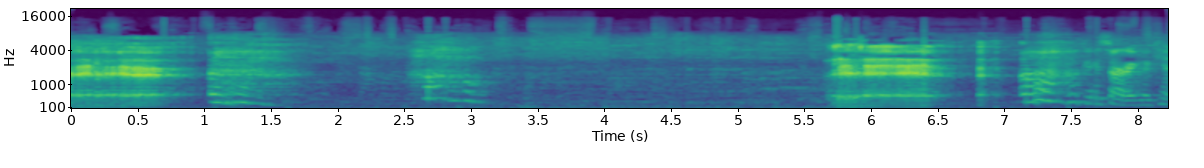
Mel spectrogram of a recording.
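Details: Woman burping on purpose, one after another: several loud, drawn-out voiced belches with quiet gaps between, over faint background music; repeated burping.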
